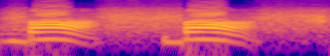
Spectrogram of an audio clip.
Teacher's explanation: আমাদেরকে দুইটা ঠোঁট লাগাতে হবে ঠোঁট লাগিয়ে ব উচ্চারণ করতে হবে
